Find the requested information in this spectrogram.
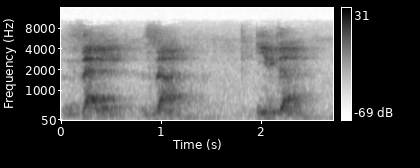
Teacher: Hujung lidah di hujung gigi atas.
